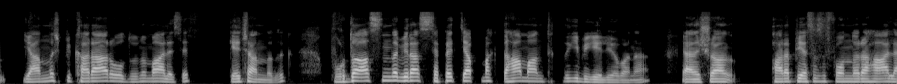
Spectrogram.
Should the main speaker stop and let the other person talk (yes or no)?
yes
